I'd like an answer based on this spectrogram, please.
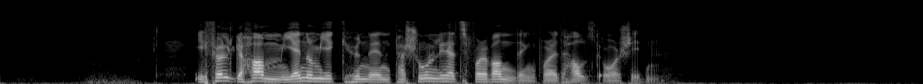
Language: Norwegian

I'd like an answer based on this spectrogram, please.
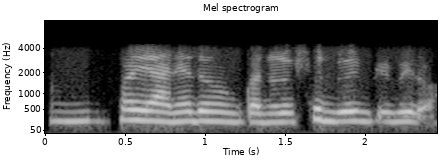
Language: Manipuri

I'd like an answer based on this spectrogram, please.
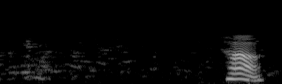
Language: Gujarati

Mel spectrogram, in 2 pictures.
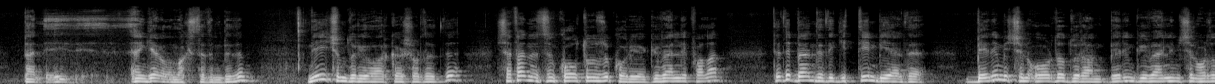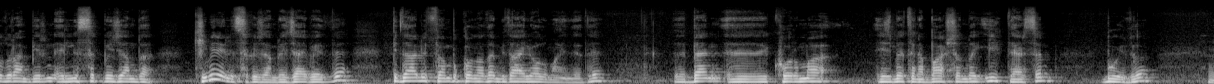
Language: Turkish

